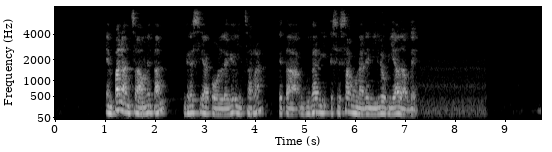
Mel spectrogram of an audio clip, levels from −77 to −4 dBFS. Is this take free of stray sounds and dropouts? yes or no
yes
